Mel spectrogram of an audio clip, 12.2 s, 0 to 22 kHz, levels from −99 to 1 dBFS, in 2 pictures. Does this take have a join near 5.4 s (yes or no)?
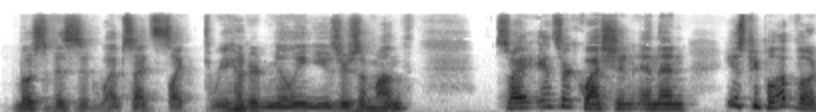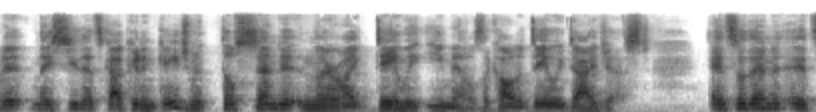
no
